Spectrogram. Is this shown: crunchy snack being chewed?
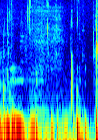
yes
